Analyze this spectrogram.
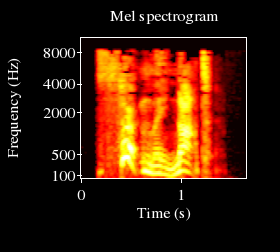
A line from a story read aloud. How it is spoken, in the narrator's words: Osugi snapped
